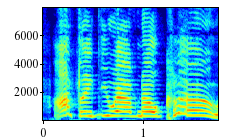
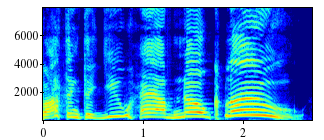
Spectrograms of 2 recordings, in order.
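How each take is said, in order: First: High, loud, slow [name] put-down; mock [name], high and cutting; hammed-up [name], stretching clue; [name] impression. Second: High, loud and very slow; drawled high [name] put-down; mock [name], dragging out clue; [name] impression. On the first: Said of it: "I heard [name] go". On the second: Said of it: "[name] goes".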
